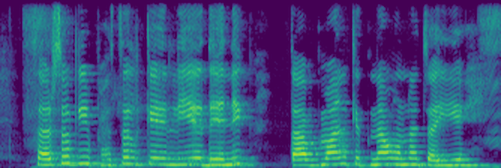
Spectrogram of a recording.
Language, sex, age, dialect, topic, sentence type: Hindi, female, 18-24, Marwari Dhudhari, agriculture, question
